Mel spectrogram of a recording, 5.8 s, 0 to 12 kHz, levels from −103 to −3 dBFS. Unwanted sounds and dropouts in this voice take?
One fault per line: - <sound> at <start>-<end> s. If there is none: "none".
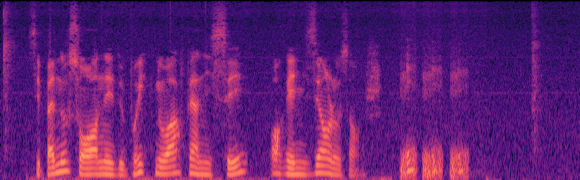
- laugh at 4.0-4.7 s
